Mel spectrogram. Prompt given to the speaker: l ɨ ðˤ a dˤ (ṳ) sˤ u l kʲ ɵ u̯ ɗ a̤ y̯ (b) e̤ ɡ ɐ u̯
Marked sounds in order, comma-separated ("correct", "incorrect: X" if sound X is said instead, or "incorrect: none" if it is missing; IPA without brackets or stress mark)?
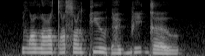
incorrect: u, correct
